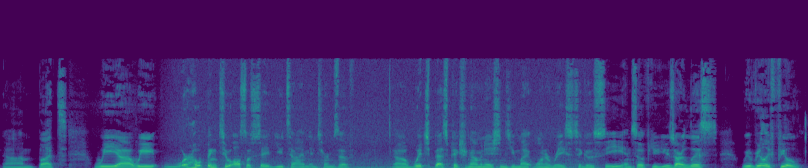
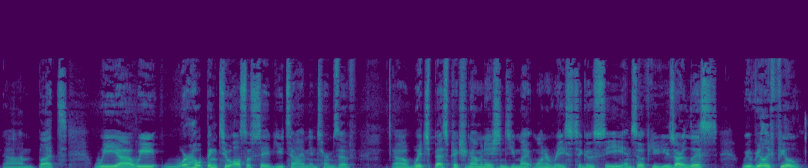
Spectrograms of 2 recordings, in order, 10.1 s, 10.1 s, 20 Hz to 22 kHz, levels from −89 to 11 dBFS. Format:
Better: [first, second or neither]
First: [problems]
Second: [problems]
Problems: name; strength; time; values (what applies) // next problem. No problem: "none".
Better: second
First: hiss; faint; from 2 to 7.5 s; 20 dB below the speech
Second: none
